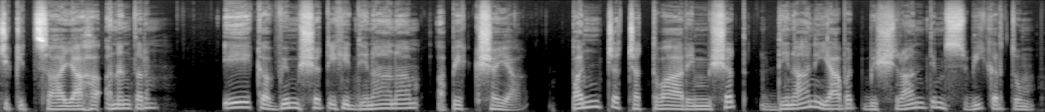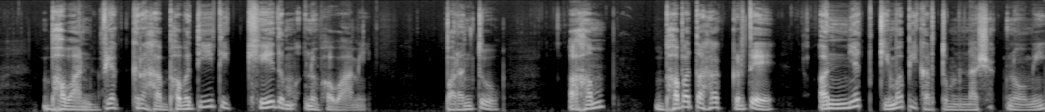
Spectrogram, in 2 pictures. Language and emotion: Sanskrit, sad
